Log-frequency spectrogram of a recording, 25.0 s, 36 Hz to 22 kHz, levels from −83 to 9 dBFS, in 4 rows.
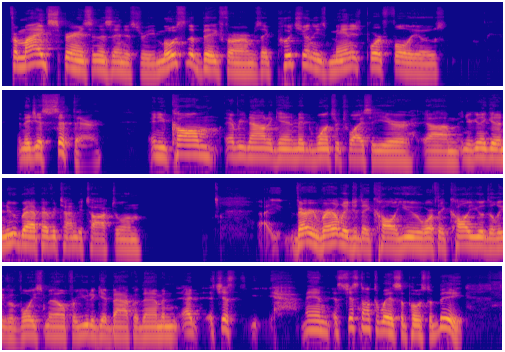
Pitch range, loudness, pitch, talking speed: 110-140 Hz, -21 LUFS, 125 Hz, 210 wpm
